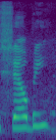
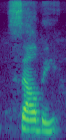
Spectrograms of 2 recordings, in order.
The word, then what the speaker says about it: Selby: or Vase by uh Betty Shelby I think that's how you say it this is G be huh what is it spel Selby Selby okay Betty Selby this is going to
